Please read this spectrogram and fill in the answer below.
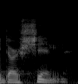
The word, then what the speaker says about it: Darshan: Like from kindergarten through like eighth grade, I actually hated my name because everyone called me Darshan.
